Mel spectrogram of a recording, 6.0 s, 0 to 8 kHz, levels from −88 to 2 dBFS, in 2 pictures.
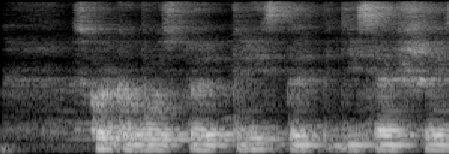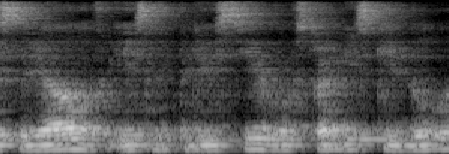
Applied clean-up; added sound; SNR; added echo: none; none; none; reverberation time 0.6 s.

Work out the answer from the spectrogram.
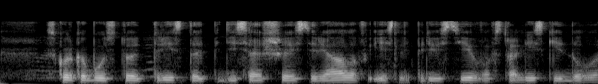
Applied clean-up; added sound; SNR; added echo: none; none; none; none.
